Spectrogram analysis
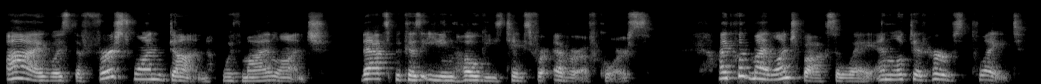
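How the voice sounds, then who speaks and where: A mature woman reads a children's story as a grandmother would at storytime, expressive and with casual asides. Her pitch is average. The recording has a clear indoor room echo. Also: measured pace. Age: middle-aged or older. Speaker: grandmother reading stories. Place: indoor living room on a sofa.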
